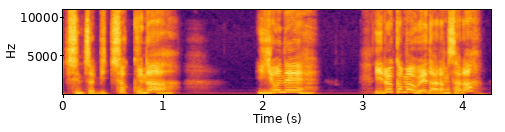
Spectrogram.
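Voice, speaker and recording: A man's voice: very high-pitched, sing-song, moderate pace, pushed and bright, no echo, clean studio sound, heavily acted. A man voicing a betrayed wife in her forties who accuses her husband of cheating. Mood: indignant. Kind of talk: dramatized story reading.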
